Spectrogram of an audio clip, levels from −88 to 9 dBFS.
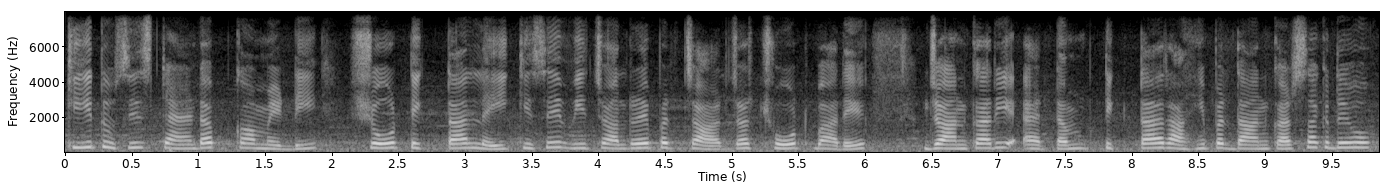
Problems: none marked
